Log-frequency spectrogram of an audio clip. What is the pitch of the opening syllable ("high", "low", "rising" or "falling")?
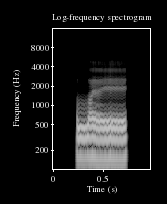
low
